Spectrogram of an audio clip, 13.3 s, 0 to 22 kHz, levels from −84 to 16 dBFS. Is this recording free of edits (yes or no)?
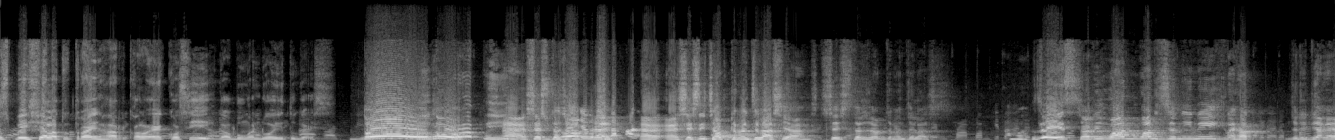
no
